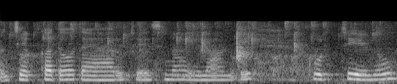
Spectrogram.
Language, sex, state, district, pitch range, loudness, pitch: Telugu, female, Andhra Pradesh, Visakhapatnam, 205-230 Hz, -19 LUFS, 220 Hz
